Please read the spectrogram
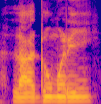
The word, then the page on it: ladu mwriñ: Apatani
